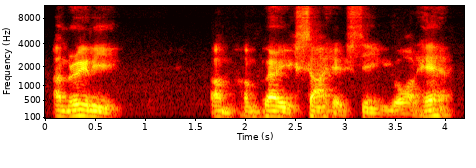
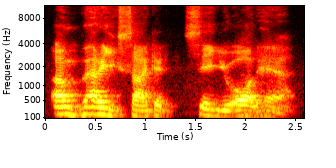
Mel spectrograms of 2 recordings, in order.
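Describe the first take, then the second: First: The voice sounds flat and disconnected. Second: The voice sounds warm and engaged.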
